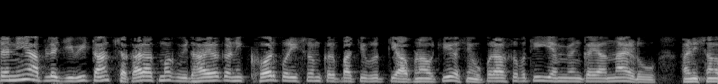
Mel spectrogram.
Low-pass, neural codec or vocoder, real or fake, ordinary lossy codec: 3.6 kHz; none; real; none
